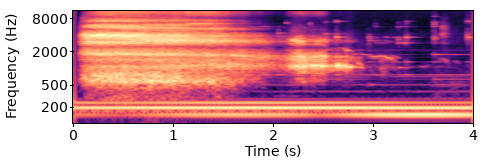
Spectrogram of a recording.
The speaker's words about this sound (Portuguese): Inspire mais uma vez. 3, 2, 1. E expirando.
